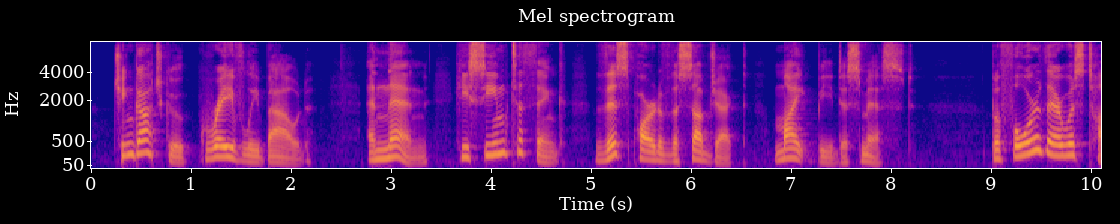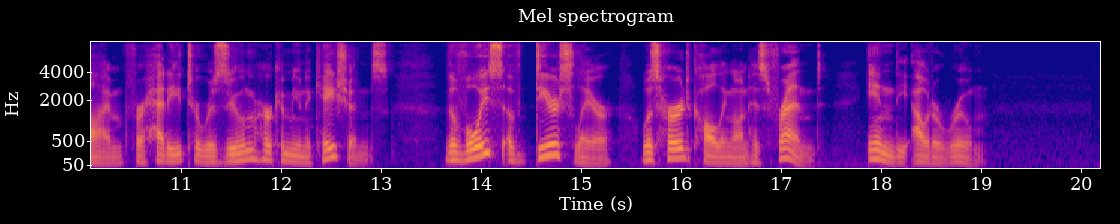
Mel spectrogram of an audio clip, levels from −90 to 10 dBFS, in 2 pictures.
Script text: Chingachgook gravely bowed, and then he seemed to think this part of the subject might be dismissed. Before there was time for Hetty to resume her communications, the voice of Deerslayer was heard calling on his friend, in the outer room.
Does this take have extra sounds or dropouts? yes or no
no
